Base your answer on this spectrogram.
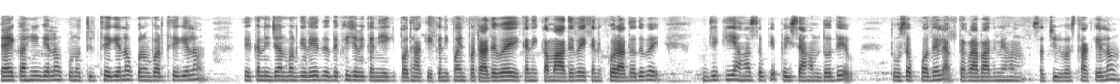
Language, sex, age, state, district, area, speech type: Maithili, female, 60+, Bihar, Muzaffarpur, rural, spontaneous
